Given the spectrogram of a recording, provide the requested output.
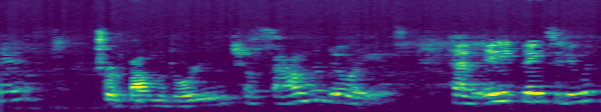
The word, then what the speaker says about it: Tralfamadorians: Tralfamadorians.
